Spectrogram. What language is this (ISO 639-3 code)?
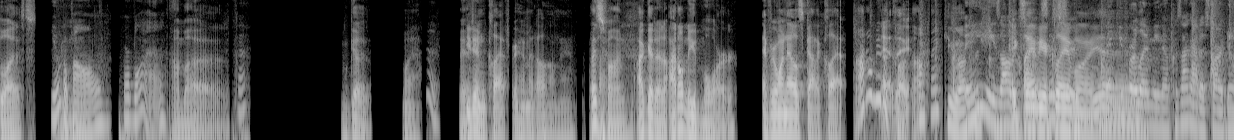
eng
